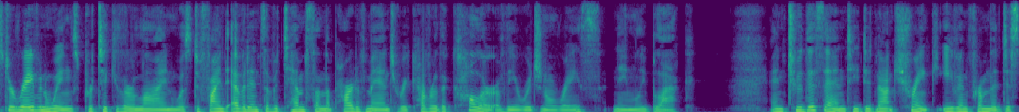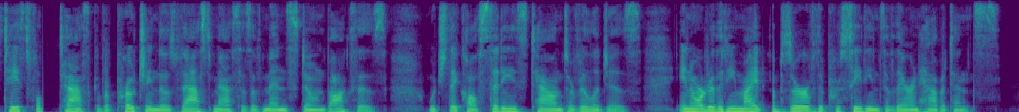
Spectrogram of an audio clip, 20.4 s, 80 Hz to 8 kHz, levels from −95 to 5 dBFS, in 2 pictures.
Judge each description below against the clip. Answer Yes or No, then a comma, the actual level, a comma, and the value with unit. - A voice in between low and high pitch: Yes, medium, 165 Hz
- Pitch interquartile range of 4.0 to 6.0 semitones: No, average, 3.4 semitones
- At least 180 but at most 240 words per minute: Yes, average, 190 wpm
